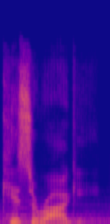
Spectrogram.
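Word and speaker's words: きさらぎ: The name is written with the kanji character for demon, but it's pronounced Kisaragi.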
